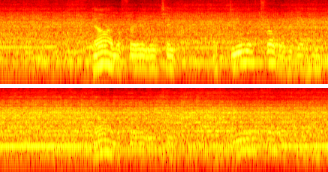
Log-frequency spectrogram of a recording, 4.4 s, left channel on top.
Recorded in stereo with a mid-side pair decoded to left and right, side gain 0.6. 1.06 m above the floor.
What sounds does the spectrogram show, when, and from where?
1.2 s a man speaking: 35° left, 0.8 m; by 4.3 s 50° left, 2.5 m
